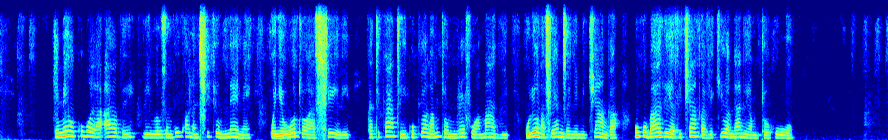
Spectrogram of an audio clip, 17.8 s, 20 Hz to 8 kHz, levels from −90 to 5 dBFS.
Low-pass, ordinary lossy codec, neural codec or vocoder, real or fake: 7.2 kHz; Opus, 32 kbps; codec, 16 kHz in and 24 kHz out, 1.1 kbps, FireRedTTS-2 codec; fake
